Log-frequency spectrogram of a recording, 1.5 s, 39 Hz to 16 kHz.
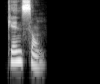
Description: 謙遜-female.mp3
